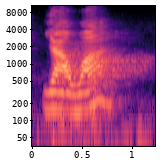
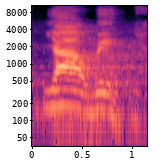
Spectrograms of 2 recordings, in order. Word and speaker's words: Yahweh: Actually nga, maraming bigkas yan, yung mga Bible scholar. Merong Yawa, Yewa, Yahweh, Yahweh. Yowo, o marami pa, yung pang Yewo, marami po silang bigkas. Pero mas nanaig dito na pinakamalapit, Brother Lino, yun pong Yahweh.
